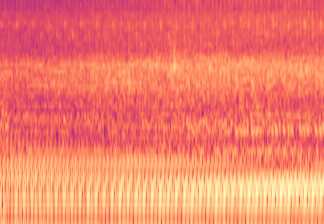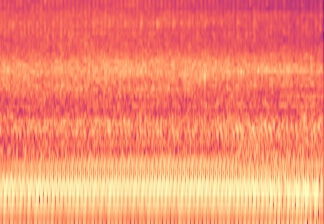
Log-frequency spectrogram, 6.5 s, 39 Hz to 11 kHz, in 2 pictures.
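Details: 1999 Honda Civic EX, D16Y8 engine with compression loss, blue smoke and oil burning after spirited driving. Steady idle with a light, regular tapping about three a second, like a bad rocker or lifter; the owner suspects piston slap from worn cylinders, unconfirmed. Rebuild planned.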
